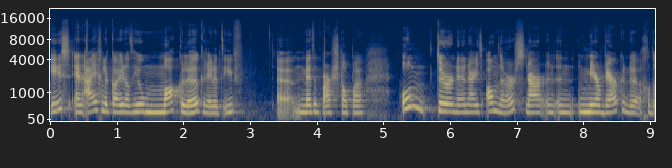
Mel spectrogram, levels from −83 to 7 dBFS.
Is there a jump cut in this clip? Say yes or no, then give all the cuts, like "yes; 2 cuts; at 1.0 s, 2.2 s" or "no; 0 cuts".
no; 0 cuts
